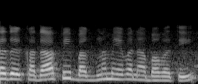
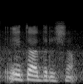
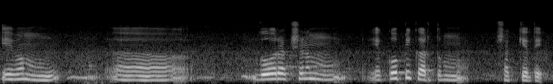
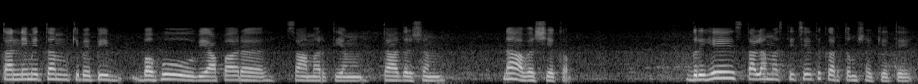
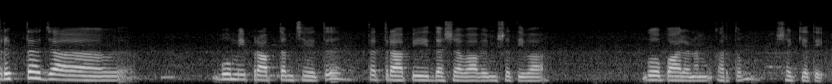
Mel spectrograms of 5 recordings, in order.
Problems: none marked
